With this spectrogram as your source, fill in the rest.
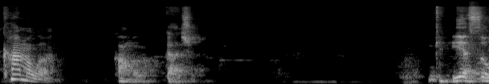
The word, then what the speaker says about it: Kamala: for her um but like I lean it's pronounced Kamala kamla gotcha yeah so like um I I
